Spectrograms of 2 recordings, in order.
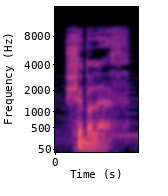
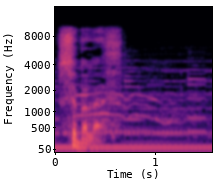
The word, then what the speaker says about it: shibboleth: The Gileadites seized the Jordan River crossings and used a test word, shibboleth, to catch fleeing Ephraimites, who mispronounced it as Sibboleth.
